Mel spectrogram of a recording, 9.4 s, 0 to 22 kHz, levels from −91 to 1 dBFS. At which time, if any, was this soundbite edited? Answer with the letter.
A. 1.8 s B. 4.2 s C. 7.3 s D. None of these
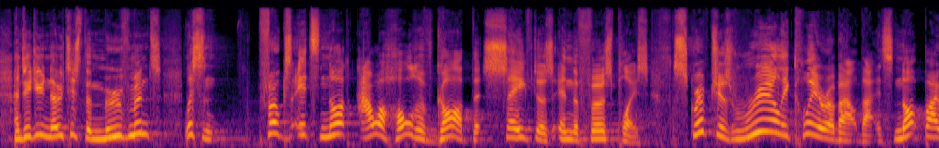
A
